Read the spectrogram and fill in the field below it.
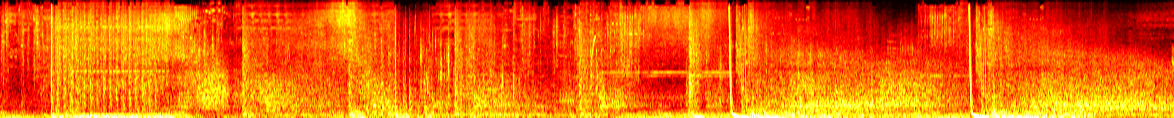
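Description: In the sci-fi shooter Mass Effect: Andromeda, a few heavy booms and sharp impacts strike amid mechanical clanking and rumbling combat noise, near and punchy, with no one talking.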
